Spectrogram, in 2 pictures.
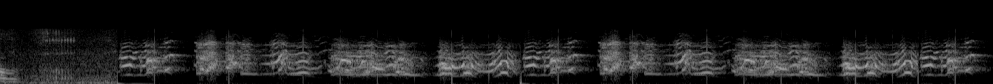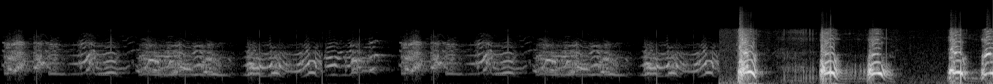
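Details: Dog howling in rhythmic wavering bouts repeated roughly every second, a brief low sound at the very start, then loud sharp barks near the end.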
